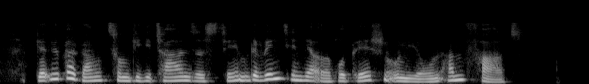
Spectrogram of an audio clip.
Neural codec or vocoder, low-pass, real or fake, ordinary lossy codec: codec, 16 kHz, 1 kbps, FunCodec, trained on Chinese and English, 50 frames a second; 7.2 kHz; fake; Opus, 16 kbps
